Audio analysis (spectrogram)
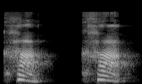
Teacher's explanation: como agregando un poquito más de aire después de la pronunciación de la K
